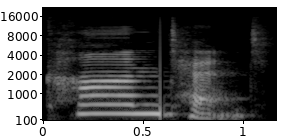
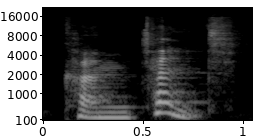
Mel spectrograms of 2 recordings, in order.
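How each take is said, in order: First: The stress is on the first syllable. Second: The stress is on the second syllable. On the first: It refers to what is inside something. "The one that we're talking about today is content" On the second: It means happy or satisfied. "The one that means happy or satisfied is content"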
